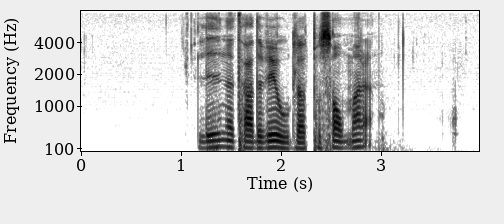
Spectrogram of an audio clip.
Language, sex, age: Swedish, male, 23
